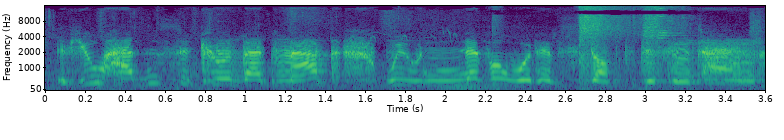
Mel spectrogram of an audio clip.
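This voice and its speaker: An actress playing a pragmatic female rebel strategist speaking over a radio in a video game, brisk and urgent. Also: fairly high pitch, expressive. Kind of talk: video game cutscene acting. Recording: muffled radio transmission with hiss.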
